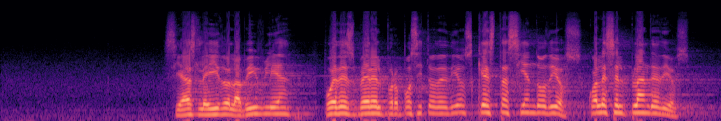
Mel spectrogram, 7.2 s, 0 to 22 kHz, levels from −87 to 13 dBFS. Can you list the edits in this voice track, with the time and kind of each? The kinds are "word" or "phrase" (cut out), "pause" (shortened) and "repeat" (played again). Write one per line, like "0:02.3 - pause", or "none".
0:03.2 - pause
